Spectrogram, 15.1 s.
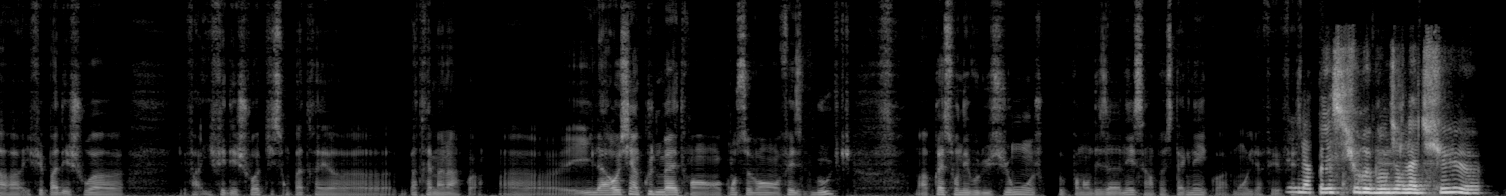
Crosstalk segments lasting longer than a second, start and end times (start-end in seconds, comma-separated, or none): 12.9-14.4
